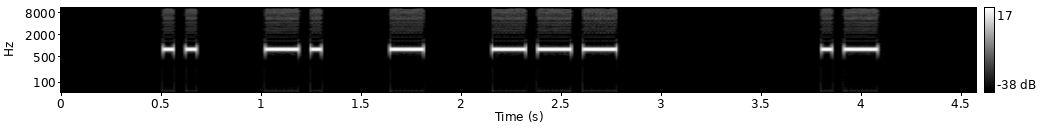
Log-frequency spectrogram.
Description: Morse code, heard as a keyed tone, about 21 wpm, spaced as for 15 wpm, 800 Hz. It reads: INTO A
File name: (spaced) / QSOs Spaced-mp3s / kc7sac @20 sp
